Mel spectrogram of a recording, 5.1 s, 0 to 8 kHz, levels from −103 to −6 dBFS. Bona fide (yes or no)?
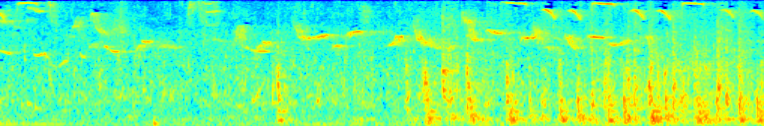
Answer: yes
